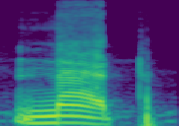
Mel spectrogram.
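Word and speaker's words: gnat: आपको next word है नेट नेट इसमें भी जी साइलेंट है इसका मतलब है मच्छर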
